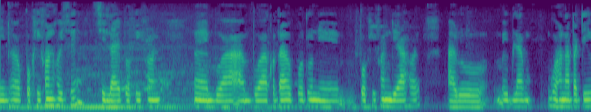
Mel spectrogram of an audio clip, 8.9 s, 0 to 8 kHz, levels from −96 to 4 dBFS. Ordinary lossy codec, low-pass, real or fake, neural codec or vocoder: MP3, 32 kbps; 7.2 kHz; real; none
